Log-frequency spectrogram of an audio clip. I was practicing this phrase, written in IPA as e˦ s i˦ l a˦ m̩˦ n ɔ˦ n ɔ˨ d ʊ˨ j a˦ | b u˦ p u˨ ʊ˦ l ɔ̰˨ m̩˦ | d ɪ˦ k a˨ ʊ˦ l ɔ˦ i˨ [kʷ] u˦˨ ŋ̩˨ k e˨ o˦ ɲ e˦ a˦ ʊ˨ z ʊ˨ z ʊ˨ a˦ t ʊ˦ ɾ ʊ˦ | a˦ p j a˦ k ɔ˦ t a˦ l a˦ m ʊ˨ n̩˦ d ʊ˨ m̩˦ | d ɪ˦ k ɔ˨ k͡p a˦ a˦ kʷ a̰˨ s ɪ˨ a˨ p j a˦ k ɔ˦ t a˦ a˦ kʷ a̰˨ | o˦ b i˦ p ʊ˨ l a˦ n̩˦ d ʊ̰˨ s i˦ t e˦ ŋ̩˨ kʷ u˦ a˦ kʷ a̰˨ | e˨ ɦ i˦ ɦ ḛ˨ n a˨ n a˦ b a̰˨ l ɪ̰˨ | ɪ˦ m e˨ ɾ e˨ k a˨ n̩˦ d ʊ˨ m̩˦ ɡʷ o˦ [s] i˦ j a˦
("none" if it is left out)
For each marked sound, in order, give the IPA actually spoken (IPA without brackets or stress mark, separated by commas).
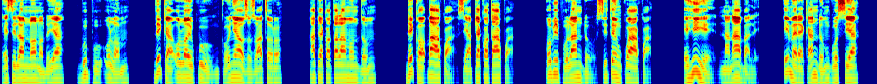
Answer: kʷ, s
